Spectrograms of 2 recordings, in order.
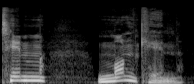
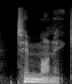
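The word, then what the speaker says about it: Tim Monich: And it's got a huge article all about this guy called Tim Monkin. Monick? No, Tim Monick. I said that totally wrong. Tim Monick, yeah, rhymes with gin and tonic.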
